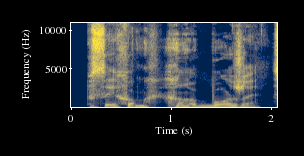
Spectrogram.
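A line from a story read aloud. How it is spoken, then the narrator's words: Feigned laugh. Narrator (Ukrainian): Снаут удавано засміявся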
